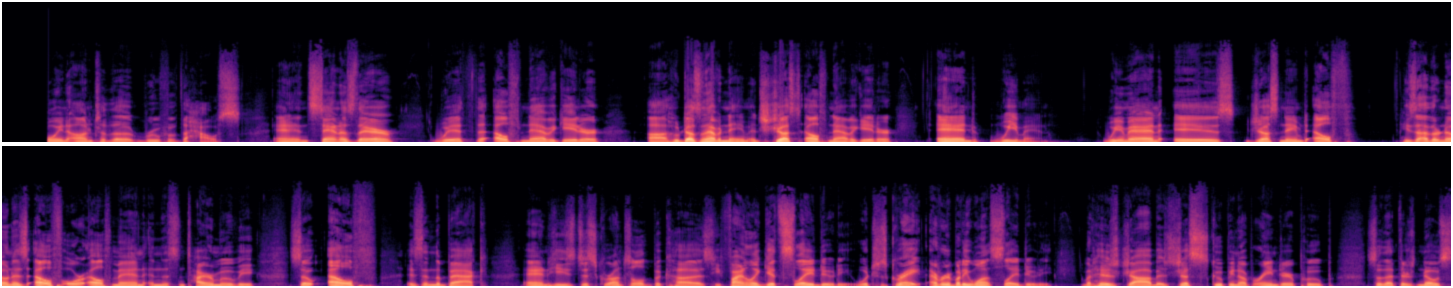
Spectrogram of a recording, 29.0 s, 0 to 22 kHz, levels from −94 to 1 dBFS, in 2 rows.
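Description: From 0.0 to 0.46 s there is digital silence, and at 0.46 s the speech cuts in abruptly mid-sound just before "onto the roof of". This cut-off start shows that capture began late, so the opening has no natural attack or onset.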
